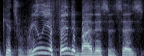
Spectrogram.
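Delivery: normal talking voice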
